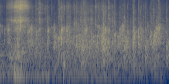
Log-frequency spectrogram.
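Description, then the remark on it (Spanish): An audience at a church service applauds the Lord together, a steady, dense wash of many hands clapping that holds at an even level for a couple of seconds with no voices over it. “Un aplauso al Señor.”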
